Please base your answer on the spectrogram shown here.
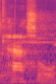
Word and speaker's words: castle: When you say the word castle, the T is silent.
